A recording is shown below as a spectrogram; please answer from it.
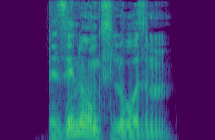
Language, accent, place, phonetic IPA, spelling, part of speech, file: German, Germany, Berlin, [beˈzɪnʊŋsˌloːzm̩], besinnungslosem, adjective, De-besinnungslosem.ogg
- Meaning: strong dative masculine/neuter singular of besinnungslos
